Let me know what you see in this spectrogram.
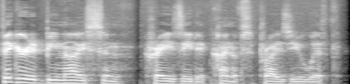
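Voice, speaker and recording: With a fairly low voice, lively intonation and normal speed, this podcast guest, a man with a Finnish accent raised in Hong Kong, jokes through a casual chat. He frequently starts his words over.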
